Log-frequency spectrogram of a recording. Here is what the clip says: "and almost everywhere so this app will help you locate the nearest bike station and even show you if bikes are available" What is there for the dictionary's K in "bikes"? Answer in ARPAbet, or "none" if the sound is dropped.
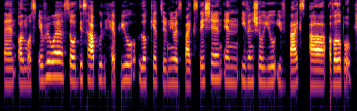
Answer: K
